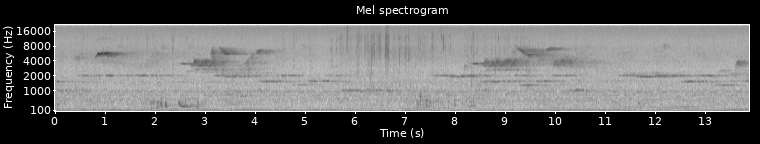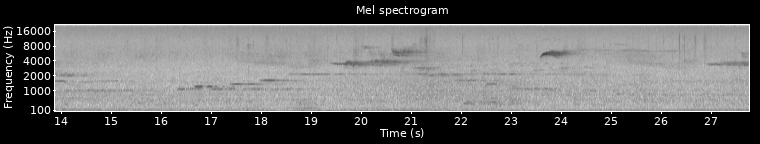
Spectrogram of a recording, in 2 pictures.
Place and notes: from/behind window, Mladinska, Maribor, Slovenia - tinwhistler and pigeons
